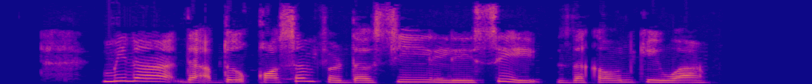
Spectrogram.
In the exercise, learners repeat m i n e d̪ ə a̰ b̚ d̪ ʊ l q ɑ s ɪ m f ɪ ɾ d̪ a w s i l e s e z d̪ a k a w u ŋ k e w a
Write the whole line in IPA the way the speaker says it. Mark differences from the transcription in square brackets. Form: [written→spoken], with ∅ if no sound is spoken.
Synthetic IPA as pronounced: m i n [e→a] d̪ ə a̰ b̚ d̪ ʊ l q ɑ s ɪ m f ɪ ɾ d̪ a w s i l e s e z d̪ a k a w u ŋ k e w a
